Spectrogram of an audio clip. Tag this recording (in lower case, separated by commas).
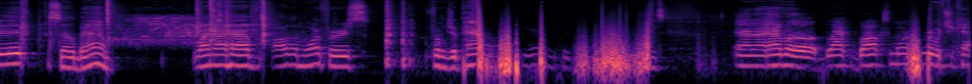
speech, cap gun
